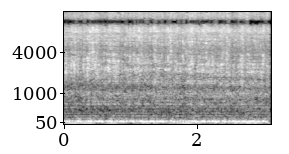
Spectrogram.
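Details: 1968 Dodge Charger V8 after clamped X-pipe exhaust leaks were welded up and tightened: deep, even rumble with no ticking, puffing or chuffing at joints, quieter in cabin, exhaust exiting tailpipe; sealed and healthy.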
